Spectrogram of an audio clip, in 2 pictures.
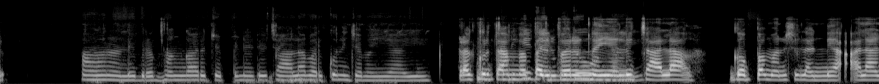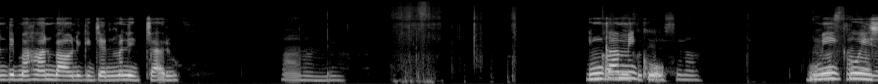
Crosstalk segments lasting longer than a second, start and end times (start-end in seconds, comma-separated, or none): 4.9-6.4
